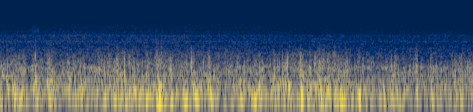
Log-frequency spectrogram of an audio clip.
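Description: Passenger train running along the track, heard from on board: a steady low rumble with irregular rattling and clatter, and wind buffeting the microphone.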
